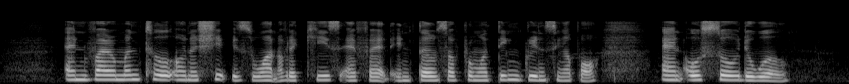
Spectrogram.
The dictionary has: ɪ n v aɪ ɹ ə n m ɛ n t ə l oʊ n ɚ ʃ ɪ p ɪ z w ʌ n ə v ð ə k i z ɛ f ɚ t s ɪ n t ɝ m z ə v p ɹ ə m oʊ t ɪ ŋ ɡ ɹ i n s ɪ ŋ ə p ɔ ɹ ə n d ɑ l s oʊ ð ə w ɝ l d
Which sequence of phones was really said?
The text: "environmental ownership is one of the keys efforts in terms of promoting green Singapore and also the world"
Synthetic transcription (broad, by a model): ɪ n v aɪ ɹ ə n m ɛ n t ə l oʊ n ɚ ʃ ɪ p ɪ s w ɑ n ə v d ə k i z ɛ f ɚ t ɪ n t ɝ m s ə f p ɹ ə m oʊ t ɪ ŋ ɡ ɹ i n s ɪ ŋ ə p ɔ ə n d ɑ l s oʊ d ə w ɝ l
